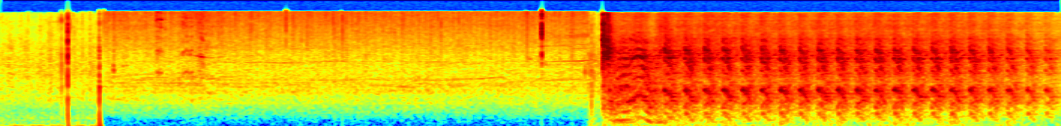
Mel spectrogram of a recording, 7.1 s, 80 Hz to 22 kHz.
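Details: 1991 Ford F350 with a CAT 3126 diesel swap and newly added electric lift pump: long run of even cranking pulses, about four per second, without firing; hard start, long cranking, cause later found and fixed.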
